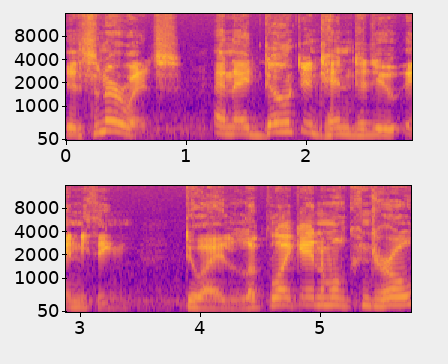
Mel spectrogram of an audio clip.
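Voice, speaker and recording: Putting on a character voice, a man speaks at a high pitch with lively intonation over clear background noise. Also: moderate pace. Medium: audio drama. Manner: dry, offhand.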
